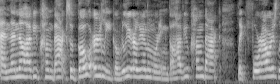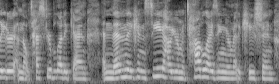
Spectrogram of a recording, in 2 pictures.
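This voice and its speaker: A woman's high, bright, sharp voice at a fairly quick pace with fairly even intonation. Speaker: vlogger sharing recovery experience. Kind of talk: casual vlog monologue. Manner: chatty, filler-heavy.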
